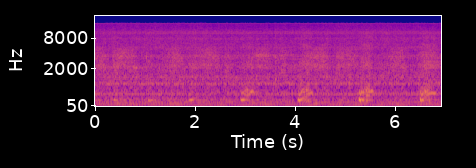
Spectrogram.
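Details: Relaxed pet rabbit Pamuk, filmed 9 January 2010, whose too-long soft palate causes strange sounds: soft, breathy snorts recurring about every 1.2 seconds, fairly quiet beneath a steady background hum.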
